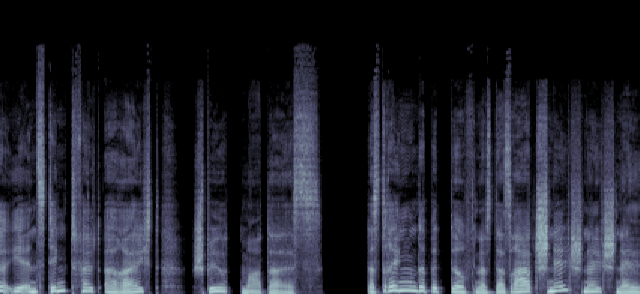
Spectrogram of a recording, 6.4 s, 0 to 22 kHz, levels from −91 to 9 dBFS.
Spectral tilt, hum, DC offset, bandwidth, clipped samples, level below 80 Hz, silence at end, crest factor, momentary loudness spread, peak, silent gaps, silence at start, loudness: -4.5 dB/octave; none; under 0.1%; 16.5 kHz; under 0.1%; -60 dBFS; 0 s; 16 dB; 10 LU; -4 dBFS; none; 0 s; -20 LUFS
